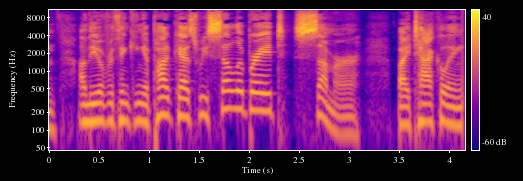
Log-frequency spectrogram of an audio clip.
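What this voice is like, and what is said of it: Usual voice. Nothing is said of it.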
